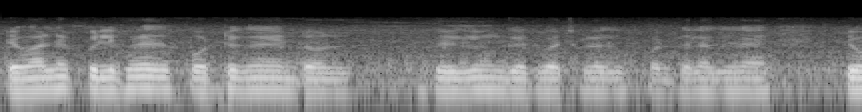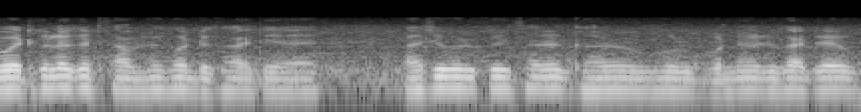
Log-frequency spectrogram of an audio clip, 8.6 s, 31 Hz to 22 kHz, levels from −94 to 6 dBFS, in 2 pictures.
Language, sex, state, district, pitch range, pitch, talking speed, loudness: Hindi, male, Madhya Pradesh, Katni, 110-120 Hz, 115 Hz, 190 wpm, -17 LUFS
